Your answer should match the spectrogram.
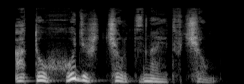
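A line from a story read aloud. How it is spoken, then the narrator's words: Whisper. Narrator (Russian): шепнул даритель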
